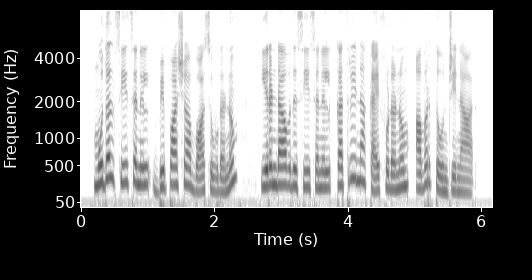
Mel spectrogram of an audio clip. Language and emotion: Tamil, neutral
